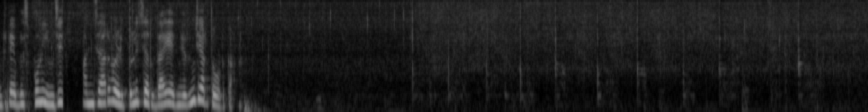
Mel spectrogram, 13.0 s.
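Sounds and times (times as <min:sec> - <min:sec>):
garlic and ginger sizzling in oil: 0:00.1 - 0:13.0.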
